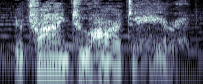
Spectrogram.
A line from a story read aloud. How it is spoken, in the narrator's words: she said gently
